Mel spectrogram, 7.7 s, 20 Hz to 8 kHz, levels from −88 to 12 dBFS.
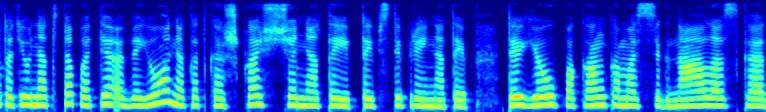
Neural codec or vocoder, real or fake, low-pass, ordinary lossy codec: none; real; 7.2 kHz; Opus, 32 kbps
